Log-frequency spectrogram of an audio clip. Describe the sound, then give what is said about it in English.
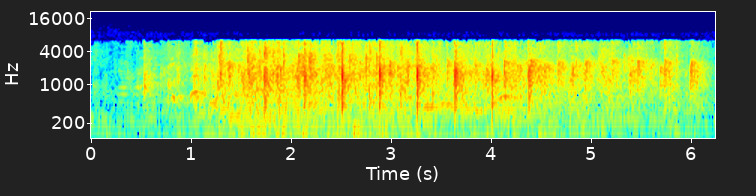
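An audience applauds steadily for a school staff member at a Board of Education meeting, with many sharp claps blending into a dense, crackling roar that holds at a fairly even level for several seconds before tapering off. “So we give her a round of applause as well.”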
